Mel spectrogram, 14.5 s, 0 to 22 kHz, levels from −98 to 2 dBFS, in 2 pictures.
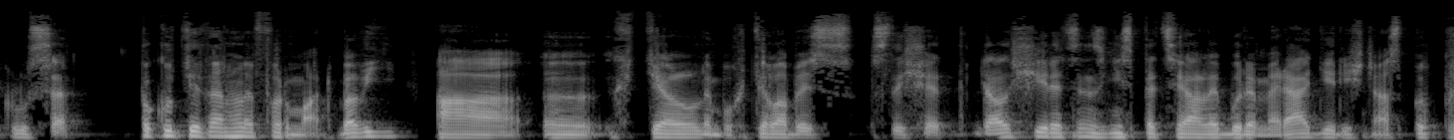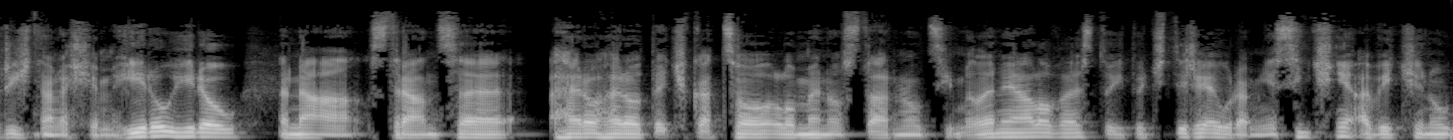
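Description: Just after "budeme rádi když nás", from 7.13 to 7.17 s, there is a brief smear where the speech stalls and blurs. This is short concealed packet loss. About 20 ms of audio arrived too late for the decoder, and the receiver bridged the gap by extending the preceding sound for roughly 15 ms before rejoining the real signal.

At 7.31 s the speech and its background noise step up together by about 12 dB and stay louder until the end of the clip. This is a sudden gain jump, likely from a digital gain setting applied instantly rather than ramped in.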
